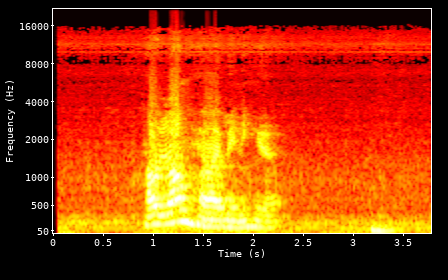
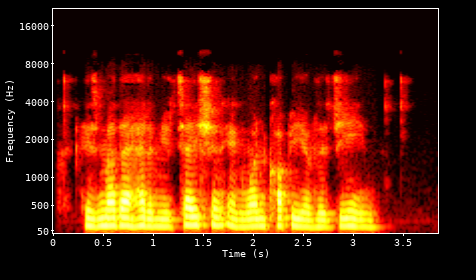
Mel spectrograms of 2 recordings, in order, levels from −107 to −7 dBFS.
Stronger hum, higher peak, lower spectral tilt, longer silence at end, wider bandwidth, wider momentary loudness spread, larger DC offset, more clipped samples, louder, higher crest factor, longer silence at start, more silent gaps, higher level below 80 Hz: neither; about the same, 0 dBFS vs -2 dBFS; about the same, -7 dB/octave vs -8 dB/octave; second, 0.05 s vs 0.65 s; first, 15.5 kHz vs 6.8 kHz; first, 21 LU vs 8 LU; neither; first, 0.3% vs under 0.1%; first, -10 LUFS vs -19 LUFS; about the same, 12 dB vs 16 dB; second, 0.05 s vs 0.3 s; neither; first, -28 dBFS vs -60 dBFS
